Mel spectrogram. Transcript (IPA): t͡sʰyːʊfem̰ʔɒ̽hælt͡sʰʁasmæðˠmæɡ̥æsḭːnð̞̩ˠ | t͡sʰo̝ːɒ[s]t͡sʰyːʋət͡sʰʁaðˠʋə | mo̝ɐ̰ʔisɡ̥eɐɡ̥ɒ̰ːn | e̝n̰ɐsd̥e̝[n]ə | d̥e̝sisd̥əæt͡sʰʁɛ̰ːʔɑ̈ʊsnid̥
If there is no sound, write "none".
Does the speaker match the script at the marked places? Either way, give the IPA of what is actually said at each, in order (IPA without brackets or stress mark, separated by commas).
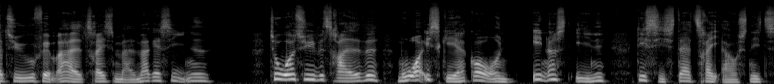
none, n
